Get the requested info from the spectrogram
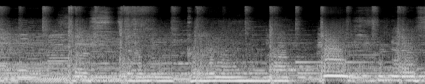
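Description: Live rock band playing loudly and steadily: guitar over a drum-kit beat.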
